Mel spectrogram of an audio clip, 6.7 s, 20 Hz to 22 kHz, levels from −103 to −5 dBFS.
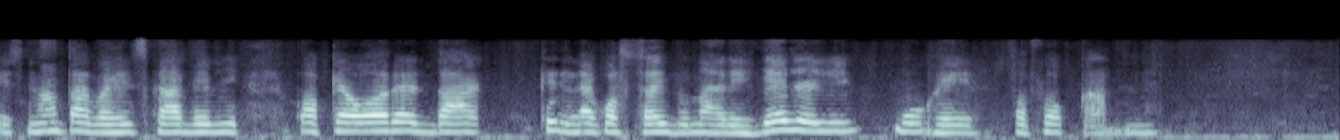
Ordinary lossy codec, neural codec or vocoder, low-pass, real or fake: none; codec, 16 kHz, 2 kbps, FreqCodec, smaller model; none; fake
